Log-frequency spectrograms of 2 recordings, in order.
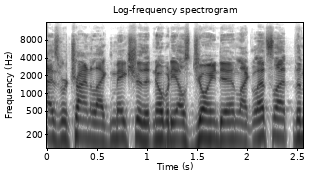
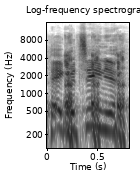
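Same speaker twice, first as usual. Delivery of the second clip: mock friendly greeting; 7 semitones higher than usual. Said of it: "that's what it sounds like".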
